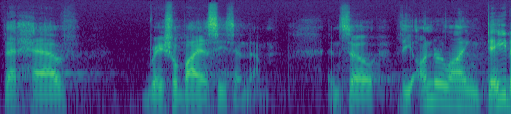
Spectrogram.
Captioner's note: none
